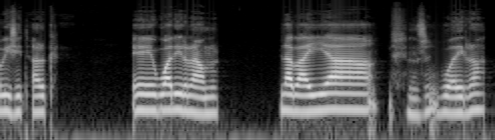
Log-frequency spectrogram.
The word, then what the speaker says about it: Wadi Rum: Wadi Rum, como se escribe, sin más.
